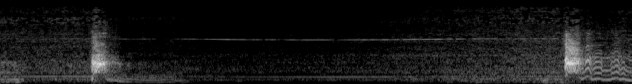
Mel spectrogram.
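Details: Poodle puppy angry at a vacuum cleaner, giving two short sharp barks about five seconds apart over a steady high mechanical whine.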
